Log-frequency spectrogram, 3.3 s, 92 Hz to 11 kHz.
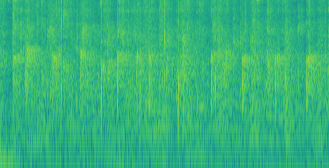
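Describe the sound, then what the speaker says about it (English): Applause from an audience of Lions Club members at a district centennial gathering, a moderate, steady patter of clapping with low background hum, heard alone without talk. "the Lions of District 301A2 deserve a warm round of applause"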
